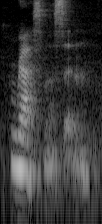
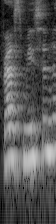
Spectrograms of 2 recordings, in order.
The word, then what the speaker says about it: Rasmussen: An emphasis on the ras. Yeah. Rasmusen. Rasmus. Way better than I was trying to say. Rasmutin is a very like east coast pronunciation.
